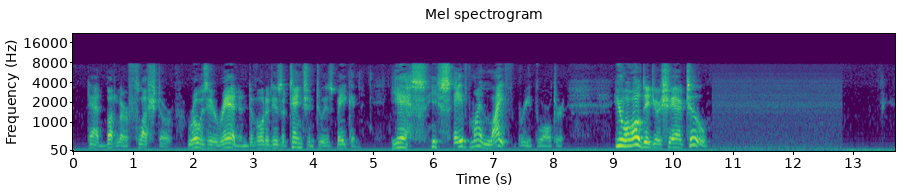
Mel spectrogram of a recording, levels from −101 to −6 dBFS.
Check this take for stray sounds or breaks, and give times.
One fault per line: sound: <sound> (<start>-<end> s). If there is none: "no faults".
no faults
